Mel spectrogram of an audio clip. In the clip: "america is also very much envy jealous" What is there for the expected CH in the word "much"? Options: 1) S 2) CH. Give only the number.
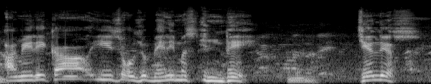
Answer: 1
